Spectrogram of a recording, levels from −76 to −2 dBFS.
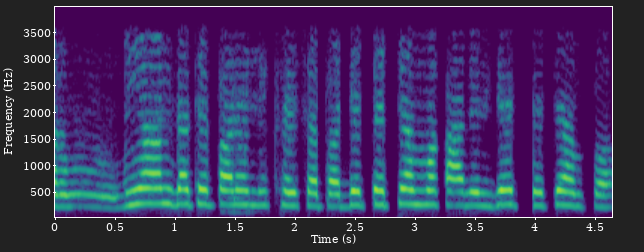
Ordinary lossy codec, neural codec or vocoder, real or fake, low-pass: none; codec, 32 kHz, 1.9 kbps, SNAC; fake; 3.6 kHz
